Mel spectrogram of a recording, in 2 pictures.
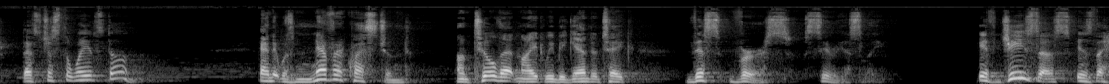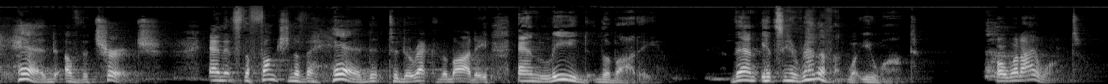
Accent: United States; I love many, many places in the world, but I'm an American and happy with it.

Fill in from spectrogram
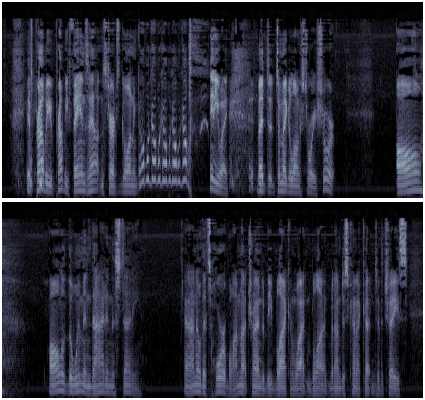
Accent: Mesquite, Texas, United States; Well, do you know that's where I'm from? I'm from Mesquite. I'm a North Mesquite stallion.

